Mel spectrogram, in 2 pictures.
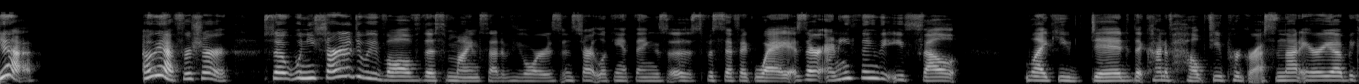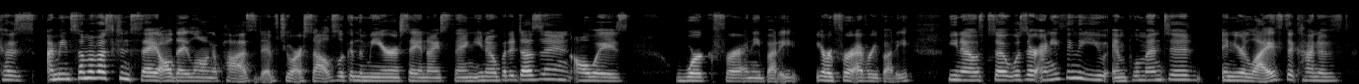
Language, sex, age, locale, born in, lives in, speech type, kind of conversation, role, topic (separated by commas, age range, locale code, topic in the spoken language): English, female, 30-34, en-US, United States, United States, conversation, podcast, host, How can setbacks help us grow and achieve our goals?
